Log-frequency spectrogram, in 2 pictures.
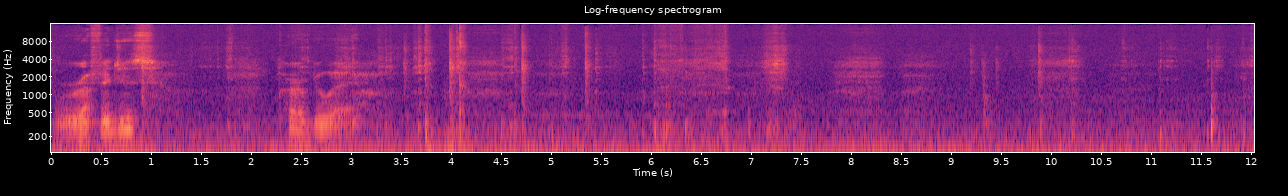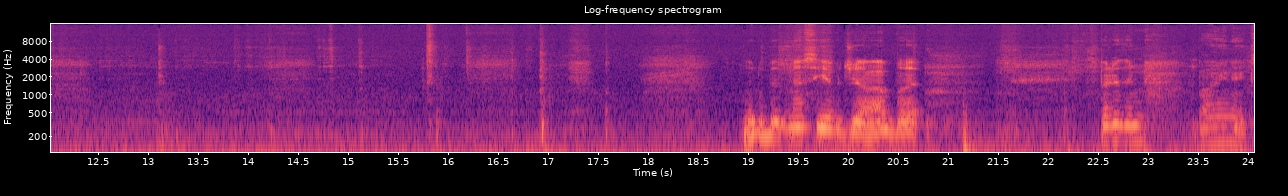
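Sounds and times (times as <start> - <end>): razor scraping plaster: 1.6 - 7.4.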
